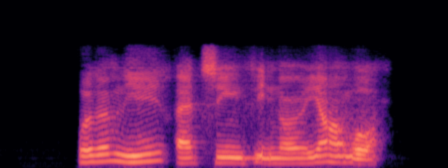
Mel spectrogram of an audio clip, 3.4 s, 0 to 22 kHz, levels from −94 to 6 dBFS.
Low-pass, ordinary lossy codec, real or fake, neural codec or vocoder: 7.2 kHz; Opus, 64 kbps; fake; codec, 16 kHz, 0.5 kbps, FunCodec, trained on Chinese and English, 25 frames a second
